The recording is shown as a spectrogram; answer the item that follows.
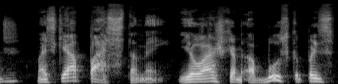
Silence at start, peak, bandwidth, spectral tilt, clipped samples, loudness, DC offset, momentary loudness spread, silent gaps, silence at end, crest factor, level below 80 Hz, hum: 0 s; -2 dBFS; 18 kHz; -4.5 dB/octave; under 0.1%; -19 LUFS; under 0.1%; 10 LU; none; 0.05 s; 16 dB; -60 dBFS; none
